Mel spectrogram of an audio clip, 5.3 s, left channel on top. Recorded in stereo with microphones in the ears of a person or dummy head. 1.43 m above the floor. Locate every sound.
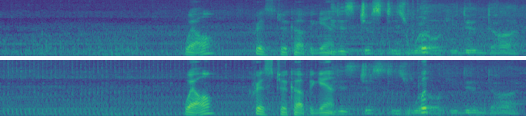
1.8 s a man speaking: 50° right (ahead or behind), 0.6 m
3.3 s a man speaking: 30° left (ahead or behind), 1.9 m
